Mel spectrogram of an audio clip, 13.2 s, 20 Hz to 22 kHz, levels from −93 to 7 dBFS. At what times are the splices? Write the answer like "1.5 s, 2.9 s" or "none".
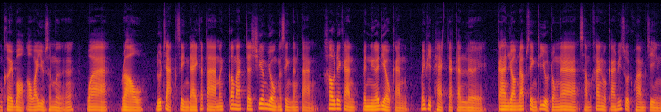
4.3 s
